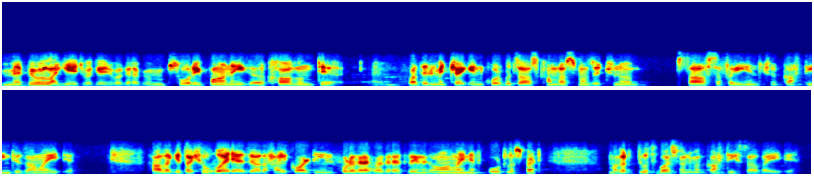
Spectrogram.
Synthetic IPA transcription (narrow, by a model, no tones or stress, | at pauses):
mẽpeolɐɡeːd͡ʒʋɐɡeːd͡ʒʋɐɡɛːɾaːpisoːɾipaːnikʰaːlunt̪i | bɐd̪ɐlʲmẽt͡ʃek̬inkoːɾbɨt͡saːskɐmɾɐsmɐzit͡ʃʰun | saːfʰsɐfʰɐjɦint̪t͡ʃʰunkɐ̃ɦt̪iːnt̪izaːmaːit̪i | haːlaːkit̪ɐt͡ʃʰuʋɐːɾʲjaːzjaːd̪ahaːjkaːlʈiɦinpʰoːʈoːɡɾaːfʰʋɐɡeɾat̪ɾɐjmt̪ʲaːnlaːjnespoːɾʈlɐspɐʈʰ | mɐɡɐɾt̪ʲut̪ʰbaːsunmẽkɐ̃ɦt̪iɦisaːbaːit̪i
